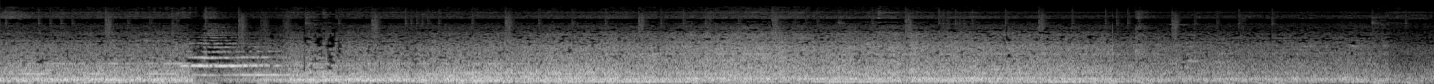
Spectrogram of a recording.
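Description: Electric-locomotive-hauled passenger train rolling into the platform alongside, a steady loud rumble of wheels and coaches, with a short train horn blast about two seconds in. The rumble eases gradually toward the end as the train slows.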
